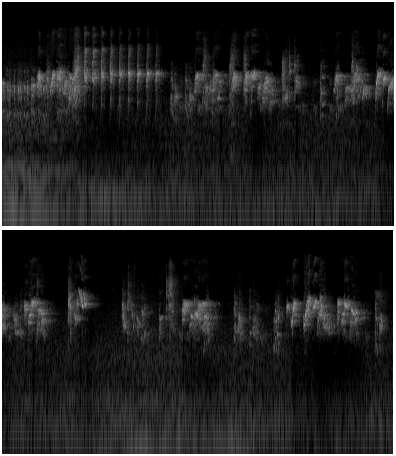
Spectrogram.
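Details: Red-whiskered bulbul on a named bird food, giving a long run of lively chirping, warbling phrases, quick notes following one another with short gaps.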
